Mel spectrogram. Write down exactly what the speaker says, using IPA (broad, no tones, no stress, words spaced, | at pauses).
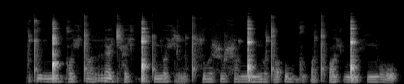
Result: twiŋ͡ǃiɡɒçtɒ ræcʰæç ɡ͡ǃotɲɒçrot suə̯ɬu ɬɒŋ͡ǃuɲotɒ ʔuɡu ʔɒtʔɒçŋ͡ǃuç ɲo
